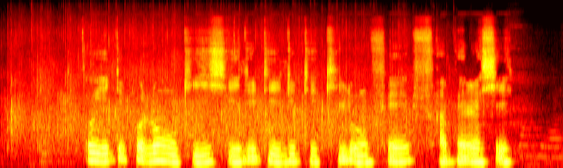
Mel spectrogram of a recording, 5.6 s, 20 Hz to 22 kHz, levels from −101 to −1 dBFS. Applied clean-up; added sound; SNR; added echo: none; Applause; 18 dB; none.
